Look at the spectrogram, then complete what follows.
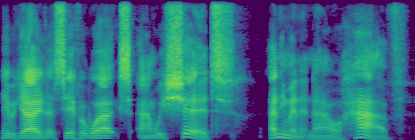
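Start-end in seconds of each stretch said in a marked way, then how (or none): none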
